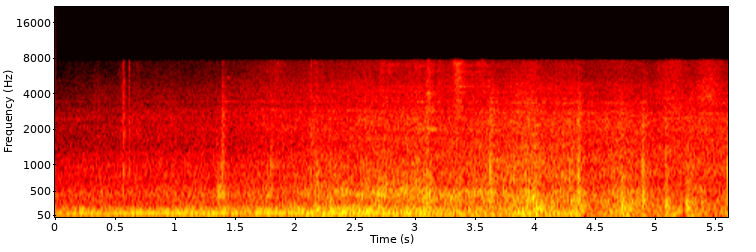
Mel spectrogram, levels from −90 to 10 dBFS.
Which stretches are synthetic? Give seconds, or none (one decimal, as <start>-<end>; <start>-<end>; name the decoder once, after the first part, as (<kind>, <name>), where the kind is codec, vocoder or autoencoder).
none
